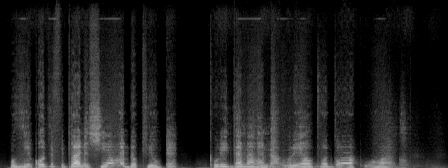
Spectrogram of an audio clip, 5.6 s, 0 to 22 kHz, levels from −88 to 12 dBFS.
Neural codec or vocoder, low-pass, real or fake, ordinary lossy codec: codec, 44.1 kHz, 0.9 kbps, DAC; none; fake; none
